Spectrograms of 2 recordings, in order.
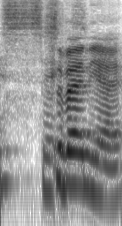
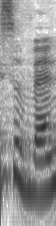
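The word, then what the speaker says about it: Sevigny: we're talking about zodiac do you know how to say her name chloe savage it's chloe savin yeah and that movie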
